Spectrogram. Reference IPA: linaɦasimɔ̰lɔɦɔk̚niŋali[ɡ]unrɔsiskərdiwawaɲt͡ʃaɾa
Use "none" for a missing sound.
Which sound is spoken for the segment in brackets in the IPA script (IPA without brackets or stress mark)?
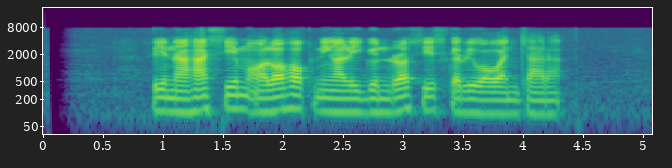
ɡ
